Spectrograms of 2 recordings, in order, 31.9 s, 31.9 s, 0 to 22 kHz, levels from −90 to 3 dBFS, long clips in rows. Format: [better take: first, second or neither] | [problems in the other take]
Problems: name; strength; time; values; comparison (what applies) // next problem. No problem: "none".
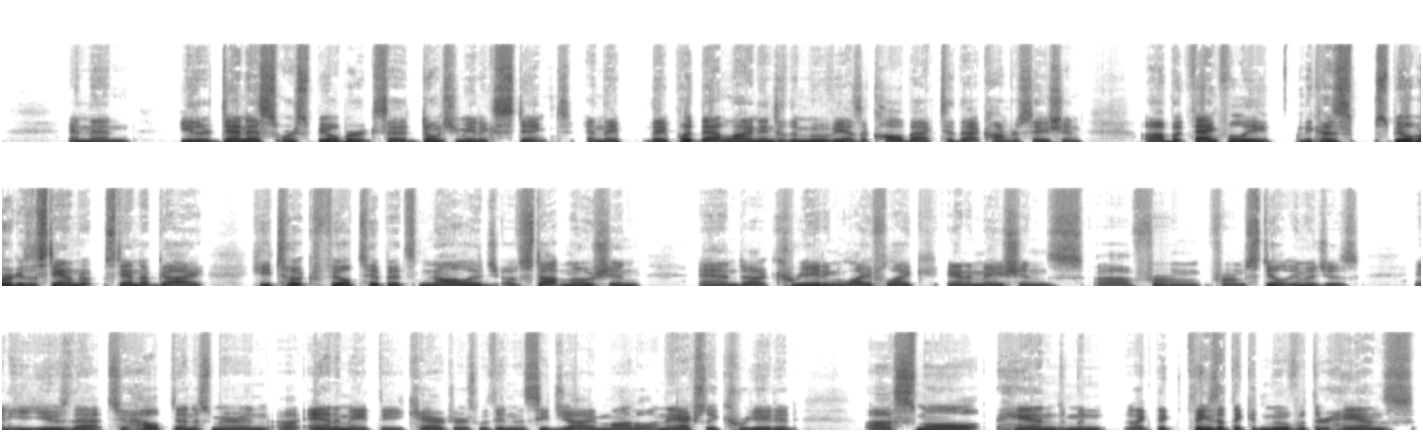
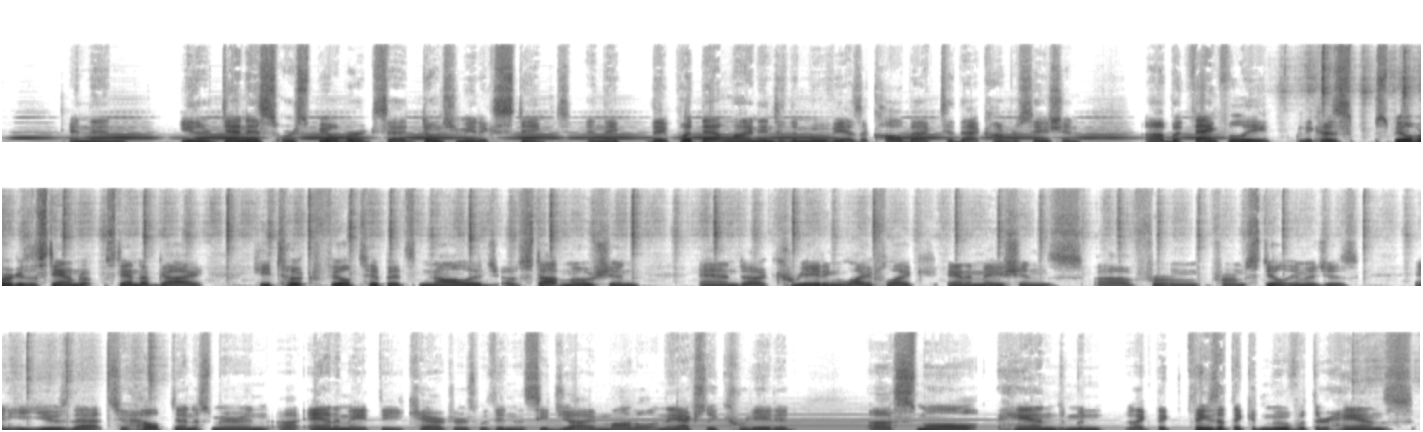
first | background music; loud; throughout; 7 dB below the speech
